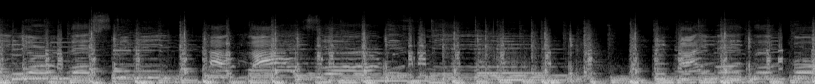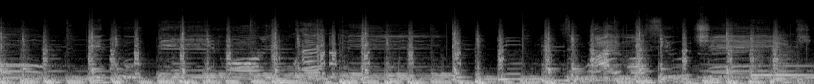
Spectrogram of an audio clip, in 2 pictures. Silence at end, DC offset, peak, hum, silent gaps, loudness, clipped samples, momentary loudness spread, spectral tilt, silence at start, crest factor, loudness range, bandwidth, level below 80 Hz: 0 s; under 0.1%; -4 dBFS; none; none; -21 LUFS; under 0.1%; 3 LU; -7.5 dB/octave; 0 s; 16 dB; 1 LU; 9.8 kHz; -26 dBFS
